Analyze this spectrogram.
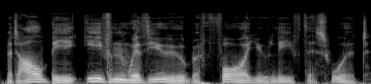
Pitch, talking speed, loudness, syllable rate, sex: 100 Hz, 180 wpm, -19 LUFS, 4.2 syllables/s, male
